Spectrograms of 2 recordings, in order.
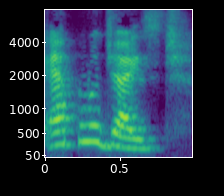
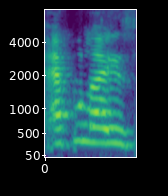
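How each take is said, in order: First: The middle 'j' syllable is clearly pronounced. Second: The middle 'j' syllable is dropped. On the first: The speaker calls it right. "উচ্চারণটা হচ্ছে অ্যাপোলোজাইজড" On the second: The speaker calls it wrong. "ভুল করেছেন। অ্যাপোলা অ্যাপোলাইজ এরকম উচ্চারণ করছেন।"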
